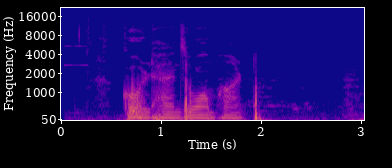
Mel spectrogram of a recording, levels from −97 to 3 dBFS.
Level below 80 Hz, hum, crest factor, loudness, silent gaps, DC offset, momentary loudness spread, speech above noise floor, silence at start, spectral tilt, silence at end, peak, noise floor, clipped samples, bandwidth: -60 dBFS; none; 26 dB; -48 LUFS; none; under 0.1%; 7 LU; 32 dB; 0.6 s; -7.5 dB/octave; 0 s; -24 dBFS; -77 dBFS; under 0.1%; 12.5 kHz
